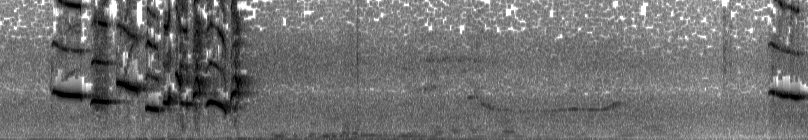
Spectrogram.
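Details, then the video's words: Kacer, or oriental magpie-robin, in song to prompt other kacer to answer and spread their tails: a two-second flurry of piercing whistles and quick chips, a faint drawn-out whistle during the low-humming pause, then a fresh burst at the end. "kacer anda ikut nyaut gacor dan buka ekor"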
